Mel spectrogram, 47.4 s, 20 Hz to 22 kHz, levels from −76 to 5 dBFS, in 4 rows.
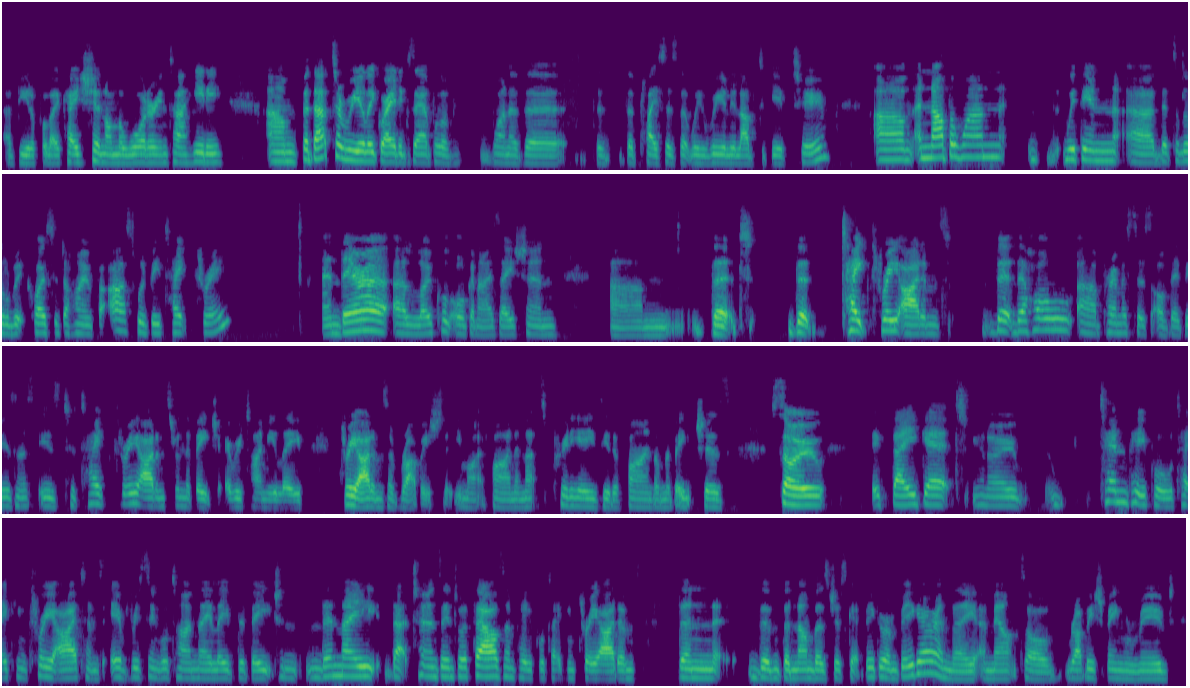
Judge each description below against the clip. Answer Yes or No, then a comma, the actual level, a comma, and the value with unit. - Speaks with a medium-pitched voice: Yes, medium, 170 Hz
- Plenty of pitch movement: No, average, 3.9 semitones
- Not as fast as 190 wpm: Yes, average, 180 wpm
